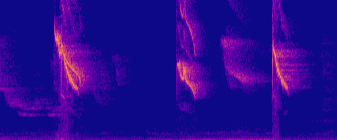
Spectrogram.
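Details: Oriental white-eye calling out a rival: three loud, very high chirps that slide down in pitch, spaced about a second apart, over a faint low hum.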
